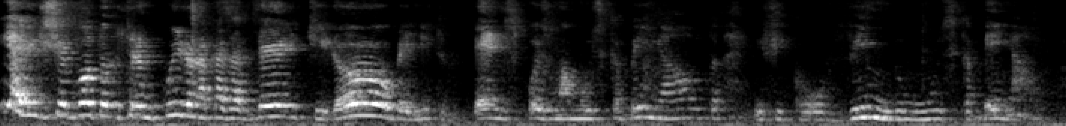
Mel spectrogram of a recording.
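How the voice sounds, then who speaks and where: An older woman telling a children's story, animated, putting on voices for the characters. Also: medium pitch, normal speed, gravelly. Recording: echoey room from a distance, faint ambience.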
